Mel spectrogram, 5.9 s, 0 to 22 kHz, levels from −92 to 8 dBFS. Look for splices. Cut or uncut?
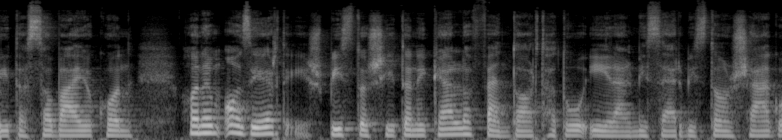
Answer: cut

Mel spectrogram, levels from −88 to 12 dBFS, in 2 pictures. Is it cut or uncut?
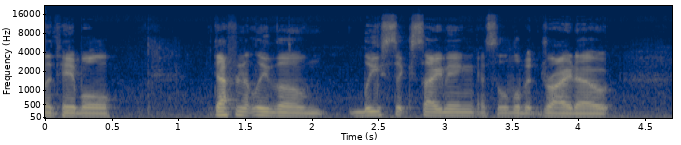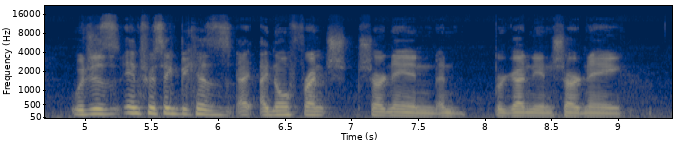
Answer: cut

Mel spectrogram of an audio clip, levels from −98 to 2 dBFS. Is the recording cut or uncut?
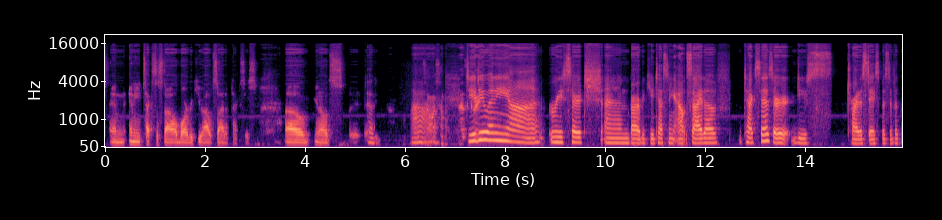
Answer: cut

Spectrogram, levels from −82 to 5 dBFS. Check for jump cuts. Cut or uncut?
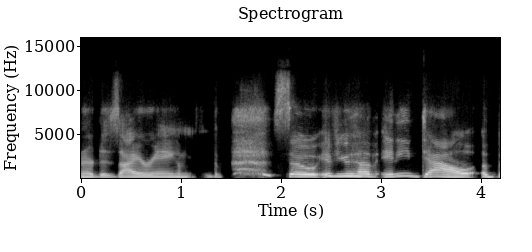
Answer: cut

